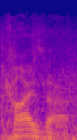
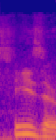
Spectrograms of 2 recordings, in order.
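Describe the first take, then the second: First: The word begins with a hard K sound. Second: The word begins with a soft S sound. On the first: This is how the original Latin was pronounced. The speaker calls it right. "they had the hard C" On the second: This is the commonly accepted later pronunciation. The speaker calls it wrong. "It wasn't Caesar"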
